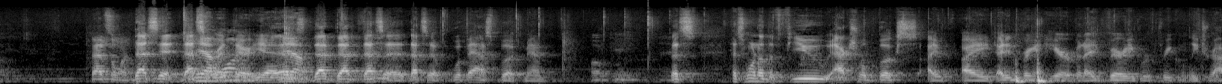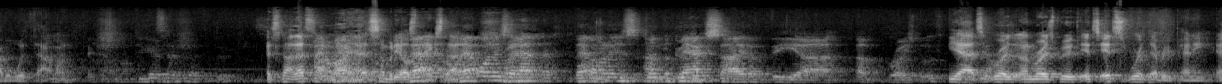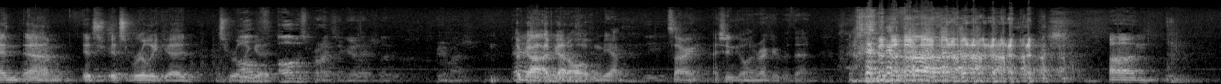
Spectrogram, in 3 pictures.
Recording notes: For those unable to attend U-Con 2015, we present the OSR Panel Discussion presented there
